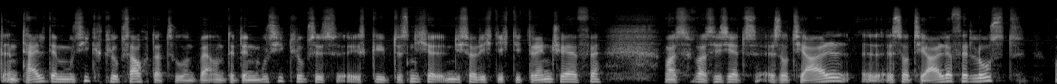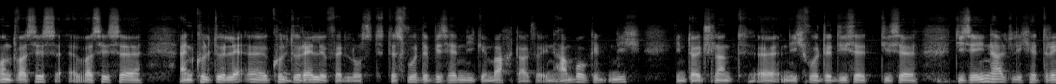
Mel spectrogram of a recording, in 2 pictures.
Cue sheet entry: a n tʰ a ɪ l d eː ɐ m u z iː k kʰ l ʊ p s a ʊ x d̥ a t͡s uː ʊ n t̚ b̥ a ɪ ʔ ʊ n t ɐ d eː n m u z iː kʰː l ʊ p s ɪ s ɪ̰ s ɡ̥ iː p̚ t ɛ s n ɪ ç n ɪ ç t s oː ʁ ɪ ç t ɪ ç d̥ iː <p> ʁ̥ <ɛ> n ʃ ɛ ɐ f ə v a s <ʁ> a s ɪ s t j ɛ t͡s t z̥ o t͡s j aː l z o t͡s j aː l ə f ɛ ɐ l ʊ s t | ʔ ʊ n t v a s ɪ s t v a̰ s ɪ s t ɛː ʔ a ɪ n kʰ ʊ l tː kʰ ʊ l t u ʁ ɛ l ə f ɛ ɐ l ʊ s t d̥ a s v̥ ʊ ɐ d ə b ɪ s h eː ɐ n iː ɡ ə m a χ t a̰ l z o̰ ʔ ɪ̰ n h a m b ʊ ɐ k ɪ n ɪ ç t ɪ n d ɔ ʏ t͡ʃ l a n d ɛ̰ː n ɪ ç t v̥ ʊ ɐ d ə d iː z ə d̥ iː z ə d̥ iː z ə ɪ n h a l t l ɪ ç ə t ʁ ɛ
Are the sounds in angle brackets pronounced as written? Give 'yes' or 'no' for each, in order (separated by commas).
no, yes, no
